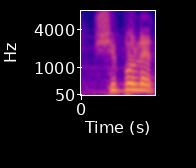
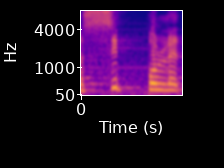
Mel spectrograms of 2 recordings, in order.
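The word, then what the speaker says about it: שיבולת: 쉿볼렛 발음해봐 하면은 북쪽의 사람들은 그 쉬라고 하는 sh로 발음이 안 되는 거예요. 그래서 씹볼렛 이렇게 발음을 하는 거죠.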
